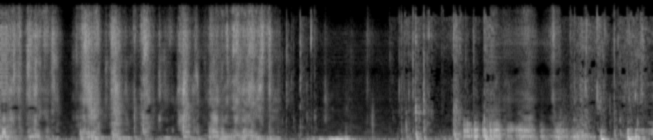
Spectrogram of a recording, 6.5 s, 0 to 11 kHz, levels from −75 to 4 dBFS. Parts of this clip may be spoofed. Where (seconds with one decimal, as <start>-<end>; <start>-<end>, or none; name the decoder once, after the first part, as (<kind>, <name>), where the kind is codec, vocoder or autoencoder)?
0.0-2.8 (vocoder, Vocos); 3.2-3.9; 4.9-5.6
